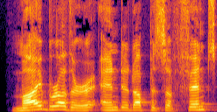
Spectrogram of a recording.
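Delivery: ordinary delivery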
